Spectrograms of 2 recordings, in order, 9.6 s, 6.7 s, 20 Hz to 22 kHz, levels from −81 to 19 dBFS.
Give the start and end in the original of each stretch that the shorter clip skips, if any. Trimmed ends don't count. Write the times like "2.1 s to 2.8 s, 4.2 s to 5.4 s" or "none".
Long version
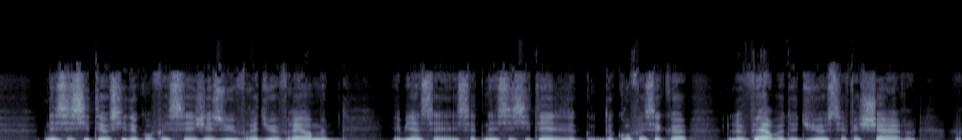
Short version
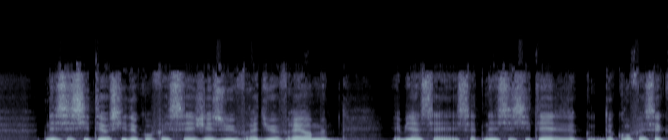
none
